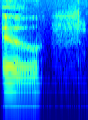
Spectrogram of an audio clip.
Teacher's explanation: the ooh sound is located far forward in the mouth and requires you to round your lips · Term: tense vowel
